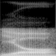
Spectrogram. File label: "Yes", es, Adult, Male; sv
